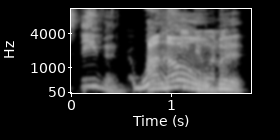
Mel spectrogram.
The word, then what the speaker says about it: Stephen: yeah yeah Stephan dude every time I see it spelled like that I think Stephan instead of Stephen yeah it's Stephen on that want to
